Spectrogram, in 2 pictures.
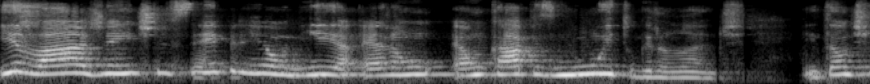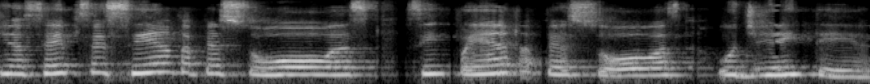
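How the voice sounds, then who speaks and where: At a fairly slow pace with hardly any pauses, a woman with a São Paulo accent speaks at a high pitch with ordinary pitch variation. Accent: São Paulo accent, noticeable. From São Paulo, Brazil. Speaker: occupational therapist. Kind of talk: panel talk.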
